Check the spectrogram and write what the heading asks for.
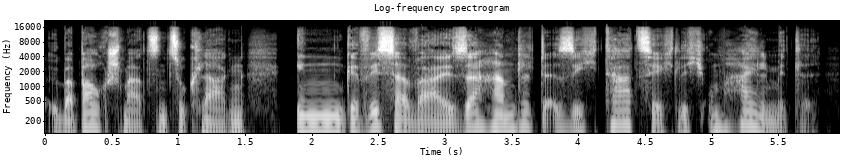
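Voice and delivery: usual speaking voice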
